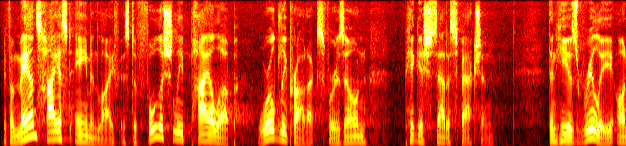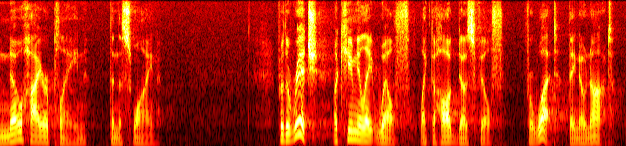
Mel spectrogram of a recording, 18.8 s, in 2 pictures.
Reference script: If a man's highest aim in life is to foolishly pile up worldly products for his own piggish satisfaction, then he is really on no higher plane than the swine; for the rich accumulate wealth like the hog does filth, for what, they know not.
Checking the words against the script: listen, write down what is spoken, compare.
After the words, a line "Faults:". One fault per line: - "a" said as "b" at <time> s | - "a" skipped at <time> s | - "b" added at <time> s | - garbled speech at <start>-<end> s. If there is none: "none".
If a man's highest aim in life is to foolishly pile up worldly products for his own piggish satisfaction, then he is really on no higher plane than the swine; for the rich accumulate wealth like the hog does filth, for what, they know not.
Faults:
none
